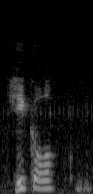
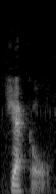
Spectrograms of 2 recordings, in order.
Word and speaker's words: Jekyll: want to look into is why did the pronunciation of the name go from G cool to the more commonly used Jekyll it's an interesting thing I think Hollywood has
